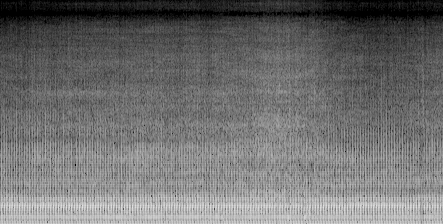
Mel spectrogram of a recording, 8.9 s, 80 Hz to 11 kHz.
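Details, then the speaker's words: Honda XL175 single-cylinder after fitting an aftermarket replacement muffler: steady thump at about three pulses a second, deeper and even with no misses or rattles; a different, deeper note but barely quieter. "you know like i said i didn't think it was going to be that much quieter it's kind of a different uh deeper sound i wish it was a little bit quieter because i don't know if that's going to really make a difference"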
